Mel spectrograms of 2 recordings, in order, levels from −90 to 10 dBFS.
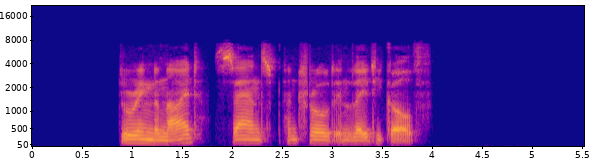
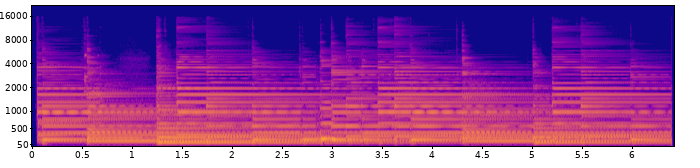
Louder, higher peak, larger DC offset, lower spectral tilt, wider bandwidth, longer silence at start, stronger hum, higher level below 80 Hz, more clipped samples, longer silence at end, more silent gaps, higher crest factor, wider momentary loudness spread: first, -18 LUFS vs -22 LUFS; first, -2 dBFS vs -8 dBFS; neither; second, -5 dB/octave vs -7.5 dB/octave; second, 7.6 kHz vs 12.5 kHz; first, 0.9 s vs 0.05 s; neither; about the same, -62 dBFS vs -64 dBFS; neither; first, 1.65 s vs 0.05 s; neither; about the same, 18 dB vs 14 dB; first, 7 LU vs 4 LU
